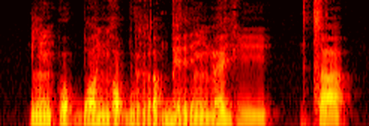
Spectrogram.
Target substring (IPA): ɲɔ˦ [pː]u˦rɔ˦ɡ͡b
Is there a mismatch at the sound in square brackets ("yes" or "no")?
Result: yes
